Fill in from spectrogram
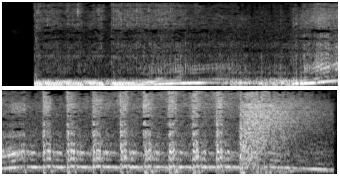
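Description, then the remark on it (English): A combustion car engine revs hard, climbing in pitch twice, then holding a loud, high-rpm snarl with a throbbing rhythm before cutting off. “for those of you guys that are making electric cars, can you just work out a way to make them sound...”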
